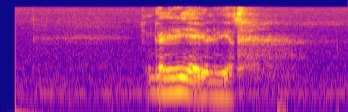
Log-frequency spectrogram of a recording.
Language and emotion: Russian, neutral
